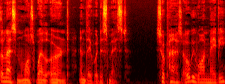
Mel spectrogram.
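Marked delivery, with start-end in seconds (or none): 3.1-4.5 playful, light, higher, good-natured teasing. A Padawan speaks to a classmate as the lesson ends, good-natured teasing. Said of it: "teased the Twi'lek Padawan Aaron with a good-natured smile".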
